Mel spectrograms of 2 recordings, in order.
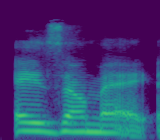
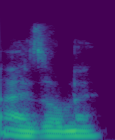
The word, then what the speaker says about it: AIZOME: Okay, so first question, why did you start AIZOME? And did I say that correct? – You said it correct, yeah. Awesome. Maybe AIZOME is a Japanese pronunciation, AIZOME.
